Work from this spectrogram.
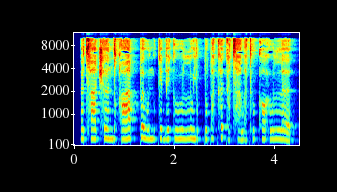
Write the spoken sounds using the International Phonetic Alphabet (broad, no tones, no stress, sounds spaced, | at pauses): œ t͡sʰ aː t͡ʃʰ əː n d ʊ qʰ aː pː ə w u n ṳ k e b e k uː lː u j ʊ pː ʊ p a̤ kʰ ə k a̤ t͡sʰ a̤ w a̤ tʰ u kʰ ɔ h uː lː əː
